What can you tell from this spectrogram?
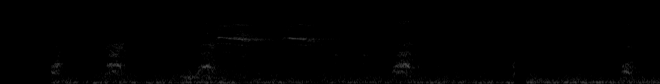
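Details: Angry squirrel barking at a person sitting in its tree: short, sharp, raspy barks at irregular intervals, about four in six seconds, with faint high bird whistles behind and a brief dropout near the end.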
